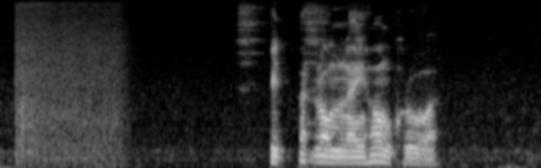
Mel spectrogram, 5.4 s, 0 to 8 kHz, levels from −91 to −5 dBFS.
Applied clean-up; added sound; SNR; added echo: none; Waves, surf; 18 dB; none.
